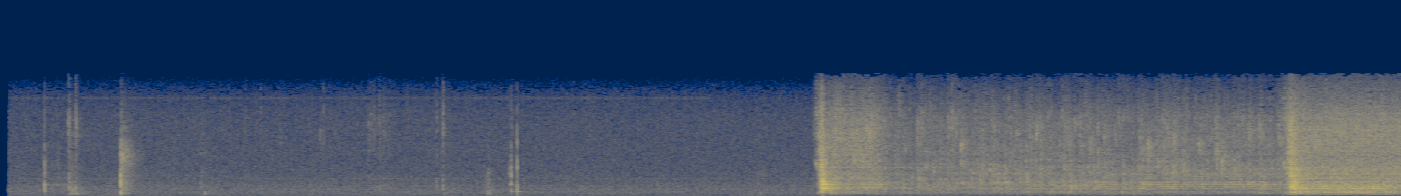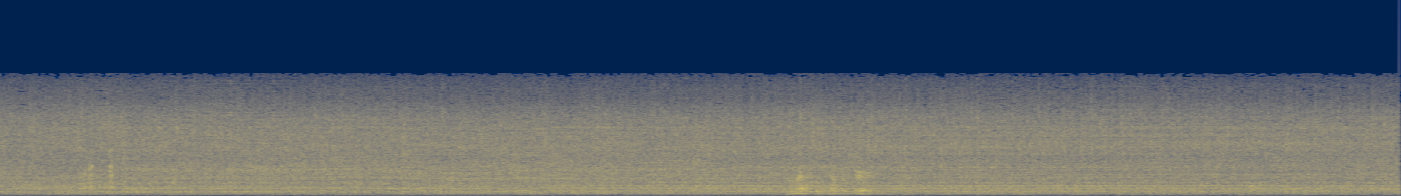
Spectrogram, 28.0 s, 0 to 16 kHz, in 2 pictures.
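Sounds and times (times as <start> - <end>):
water pouring into tank: 8.2 - 28.0.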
